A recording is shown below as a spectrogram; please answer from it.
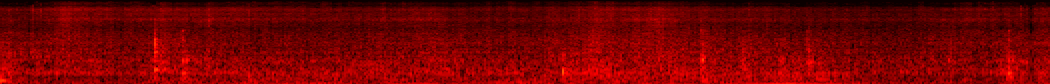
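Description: Tomatoes with rice and lentils fry and sizzle steadily in a pan, a constant crackling hiss with occasional scraping stirs, close and alone with no talk.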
